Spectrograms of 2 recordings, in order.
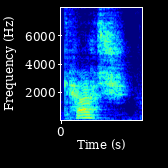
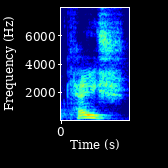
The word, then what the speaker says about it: cache: stored in a separate cache or case depending on how you want to pronounce that and that allows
